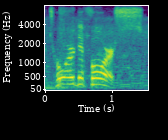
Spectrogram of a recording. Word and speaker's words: tour de force: And hope you'll stay tuned, because my amiga Ximena Holiday is up next with her tour de force.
